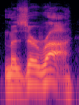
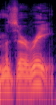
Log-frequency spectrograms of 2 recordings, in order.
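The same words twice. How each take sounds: First: The word ends with an 'ah' sound. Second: The word ends with an 'ee' sound.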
